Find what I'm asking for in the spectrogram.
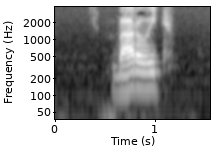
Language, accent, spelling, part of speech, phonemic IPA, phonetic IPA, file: Armenian, Eastern Armenian, բառույթ, noun, /bɑˈrujtʰ/, [bɑrújtʰ], Hy-բառույթ .ogg
- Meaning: lexeme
